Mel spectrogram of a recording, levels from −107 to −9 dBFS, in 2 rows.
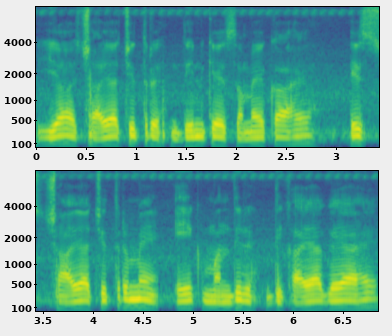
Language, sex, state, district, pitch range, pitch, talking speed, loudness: Hindi, male, Bihar, Sitamarhi, 100-110 Hz, 105 Hz, 130 wpm, -17 LUFS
